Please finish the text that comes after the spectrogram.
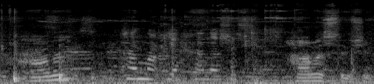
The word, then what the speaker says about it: Hana: Is it pronounced Hana? Hana, yeah, Hana Sushi.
